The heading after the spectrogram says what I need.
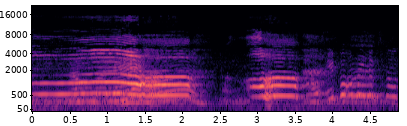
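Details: Loud, high, tonal wails in bursts from a newborn just after birth in a small room: a strong, normal newborn first cry.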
